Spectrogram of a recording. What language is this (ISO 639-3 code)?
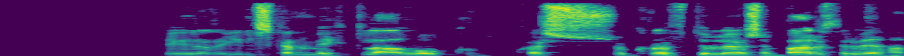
isl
